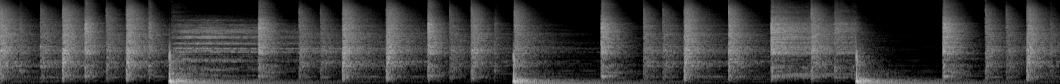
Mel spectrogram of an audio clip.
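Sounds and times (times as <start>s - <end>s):
cymbal: 0.0s - 10.5s
kick drum: 1.7s - 2.4s, 5.1s - 6.4s, 8.6s - 10.2s.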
